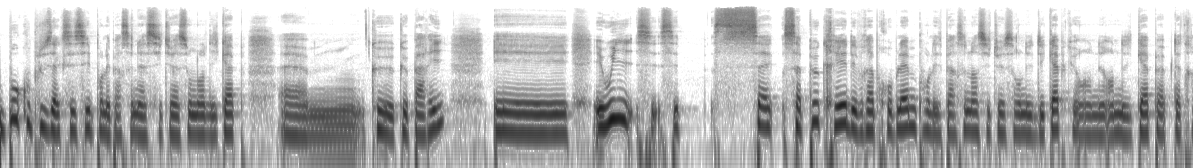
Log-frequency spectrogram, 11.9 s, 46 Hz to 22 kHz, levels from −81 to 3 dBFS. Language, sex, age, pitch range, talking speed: French, female, 30-49, 165-195 Hz, 195 wpm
